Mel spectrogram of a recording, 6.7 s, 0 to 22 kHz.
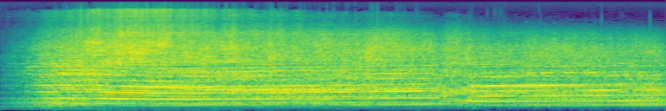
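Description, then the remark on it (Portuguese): A loud Ferrari V12 Colombo racing engine screams at sustained high revs with a rich, buzzing whine; near the end the pitch dips briefly, like a gear change, then holds steady again. No voices. “Eu estou falando dos lendários motores V12 Colombo.”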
